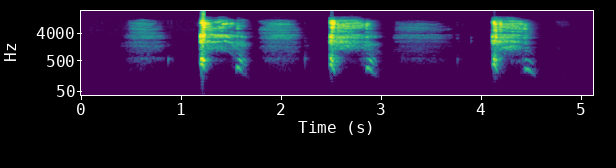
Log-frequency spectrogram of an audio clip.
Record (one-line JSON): {"three_cough_length": "5.1 s", "three_cough_amplitude": 32768, "three_cough_signal_mean_std_ratio": 0.27, "survey_phase": "beta (2021-08-13 to 2022-03-07)", "age": "18-44", "gender": "Female", "wearing_mask": "No", "symptom_sore_throat": true, "symptom_onset": "6 days", "smoker_status": "Never smoked", "respiratory_condition_asthma": false, "respiratory_condition_other": false, "recruitment_source": "REACT", "submission_delay": "1 day", "covid_test_result": "Negative", "covid_test_method": "RT-qPCR", "influenza_a_test_result": "Unknown/Void", "influenza_b_test_result": "Unknown/Void"}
